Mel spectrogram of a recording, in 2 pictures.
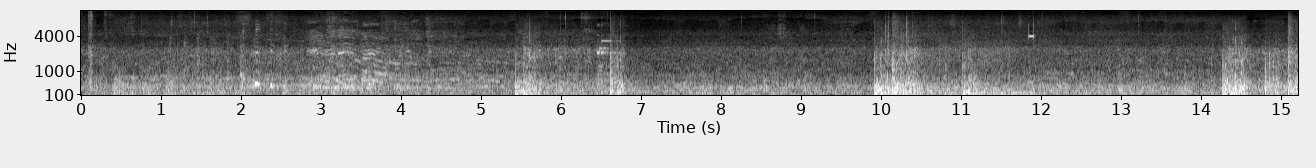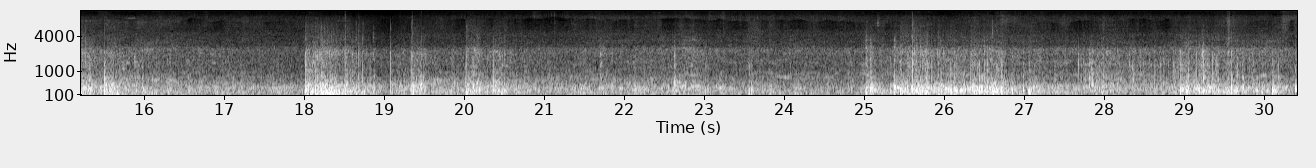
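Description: Fireworks bursting in the distance: a booming burst every few seconds, each trailing off over a second or two, coming thicker near the end.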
